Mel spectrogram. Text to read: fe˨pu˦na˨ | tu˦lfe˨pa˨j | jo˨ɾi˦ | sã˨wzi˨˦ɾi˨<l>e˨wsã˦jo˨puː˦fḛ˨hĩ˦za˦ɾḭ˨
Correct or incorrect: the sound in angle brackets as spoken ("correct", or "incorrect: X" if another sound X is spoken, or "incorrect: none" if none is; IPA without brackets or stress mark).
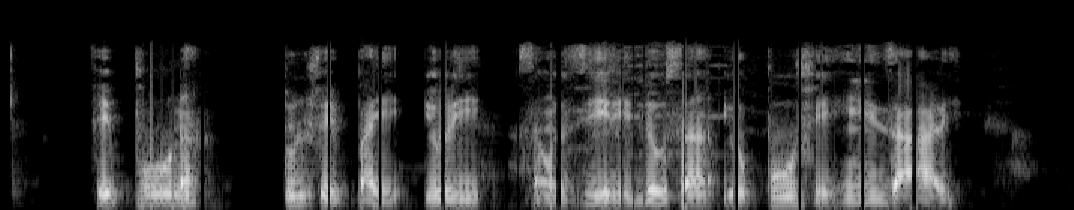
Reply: correct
